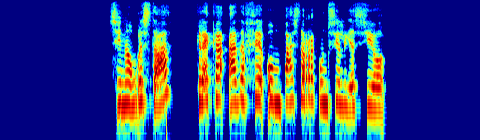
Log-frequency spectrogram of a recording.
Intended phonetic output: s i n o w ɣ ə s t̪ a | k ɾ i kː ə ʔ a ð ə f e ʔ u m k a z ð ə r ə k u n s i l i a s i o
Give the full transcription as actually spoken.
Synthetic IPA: s i n o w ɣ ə s t̪ a | k ɾ ɛ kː ə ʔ a ð ə f e ʔ u m p a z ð ə r ə k u n s i l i ə s i o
